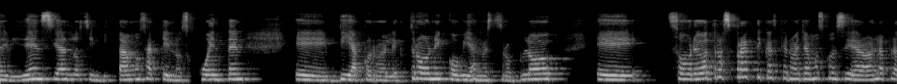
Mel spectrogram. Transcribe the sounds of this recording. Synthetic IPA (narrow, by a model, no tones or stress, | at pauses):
eβiðe̞nsjazlo̞simbit̪amo̞sake̞no̞skwe̞nt̪e̞nebiako̞re̞oelekt̪ɾo̞niko̞βianwe̞st̪ɾo̞βlo̞ɡe | so̞βɾe̞o̞t̪ɾaspɾak̚t̪ikaske̞no̞aʝamo̞sko̞nsiðe̞ɾaðenlapla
